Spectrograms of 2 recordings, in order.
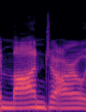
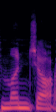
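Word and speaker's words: Mounjaro: People say maro. It's mjaro.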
